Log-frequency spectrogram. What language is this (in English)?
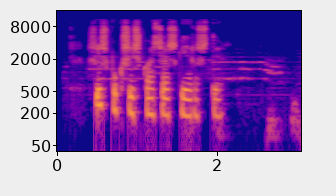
Mari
